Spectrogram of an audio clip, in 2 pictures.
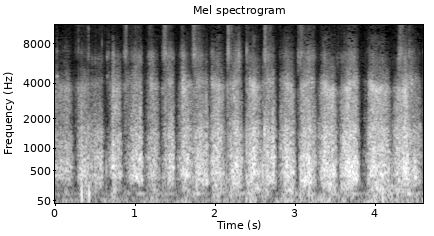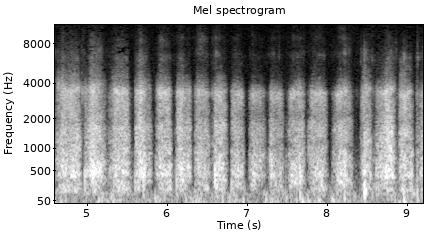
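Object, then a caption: Silicone ear of a binaural microphone. Fingertips and short nails scratch steadily around the outer ears and ear canals of the white silicone ear molds on a binaural microphone, in dense scratching strokes. About 26 dry, scratchy strokes follow one another quickly at a steady but slightly uneven pace. Each stroke is a short burst of mid-range rasping noise with a little high brightness and almost no low end.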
